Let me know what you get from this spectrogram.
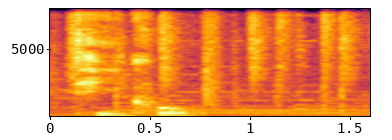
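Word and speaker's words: ठीक: TH, c'est pas un son qui existe en français, ça se prononce te. Et le E, les deux E qu'il y a ici, c'est un I prononcé d'une manière longue. Donc ça va être Tiko.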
